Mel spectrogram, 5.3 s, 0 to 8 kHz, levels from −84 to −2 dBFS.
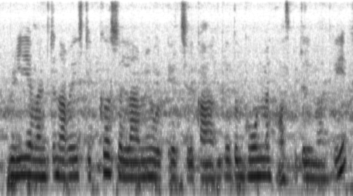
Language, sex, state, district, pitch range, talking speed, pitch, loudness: Tamil, female, Tamil Nadu, Kanyakumari, 190-210 Hz, 125 wpm, 200 Hz, -16 LUFS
